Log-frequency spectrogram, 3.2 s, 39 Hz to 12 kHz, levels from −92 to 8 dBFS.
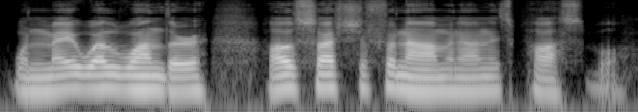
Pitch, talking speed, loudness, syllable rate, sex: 125 Hz, 190 wpm, -18 LUFS, 6.3 syllables/s, male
